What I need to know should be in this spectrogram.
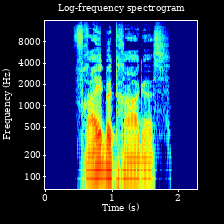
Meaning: genitive singular of Freibetrag
- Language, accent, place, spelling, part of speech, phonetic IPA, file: German, Germany, Berlin, Freibetrages, noun, [ˈfʁaɪ̯bəˌtʁaːɡəs], De-Freibetrages.ogg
